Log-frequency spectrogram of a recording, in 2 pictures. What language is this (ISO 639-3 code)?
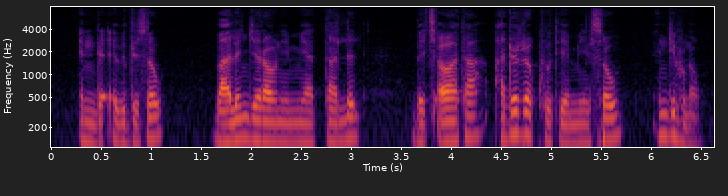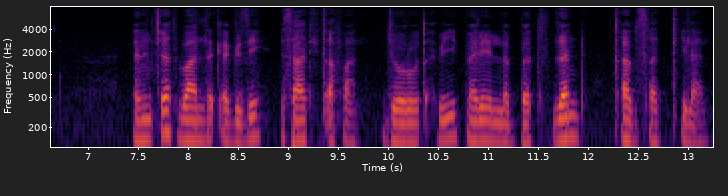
amh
